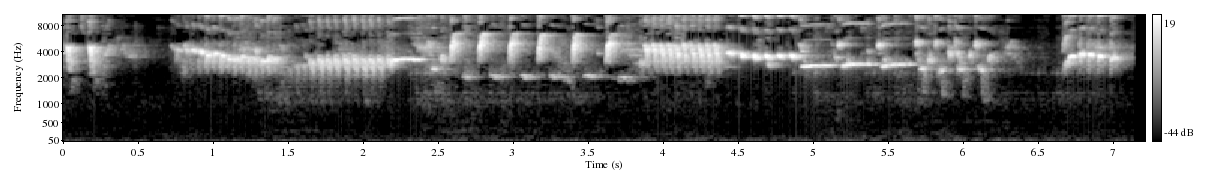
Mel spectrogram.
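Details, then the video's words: Cold early-morning song of classic Spanish Timbrado canaries, recorded at 5°C and 87% humidity around 07:46. A continuous chain of varied trills runs through fast pulsed rolls, ringing metallic notes and short whistled phrases. "Timbrados español clasico singing in the cold"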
